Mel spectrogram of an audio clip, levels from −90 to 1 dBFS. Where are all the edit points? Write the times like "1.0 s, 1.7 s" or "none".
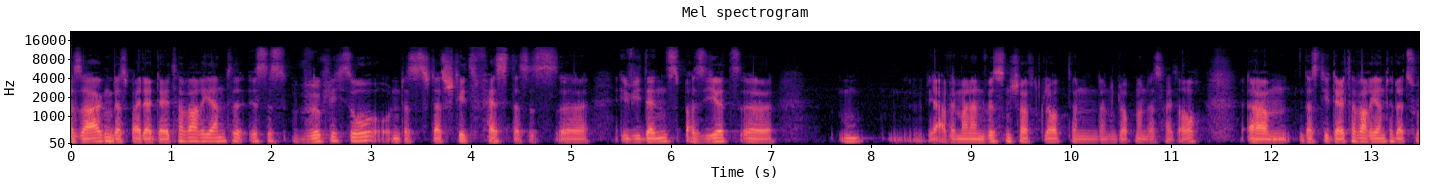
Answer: none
